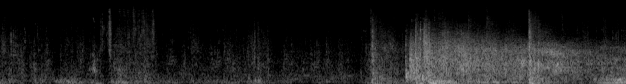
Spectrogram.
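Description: Wooden walls and ramps snap into place with quick sharp clacks.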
